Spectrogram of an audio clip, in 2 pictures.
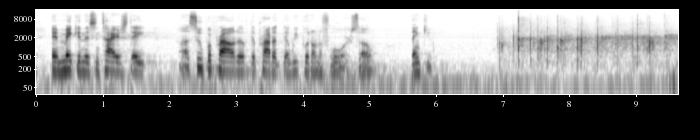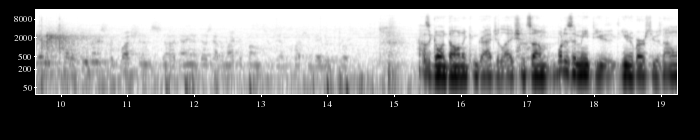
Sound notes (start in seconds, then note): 6.8 applause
